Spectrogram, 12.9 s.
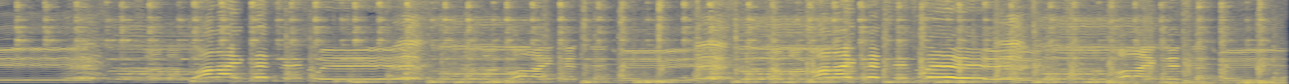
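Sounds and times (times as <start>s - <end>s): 
samba music from Angola: 0.1s - 12.8s.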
